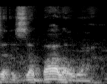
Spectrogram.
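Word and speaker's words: זבולון: out and okay the correct answer is zabala Wan zabala Wan is Zebulon in MRE all right well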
